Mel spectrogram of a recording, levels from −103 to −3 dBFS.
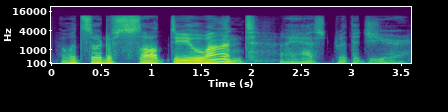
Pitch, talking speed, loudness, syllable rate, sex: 110 Hz, 200 wpm, -15 LUFS, 4.2 syllables/s, male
